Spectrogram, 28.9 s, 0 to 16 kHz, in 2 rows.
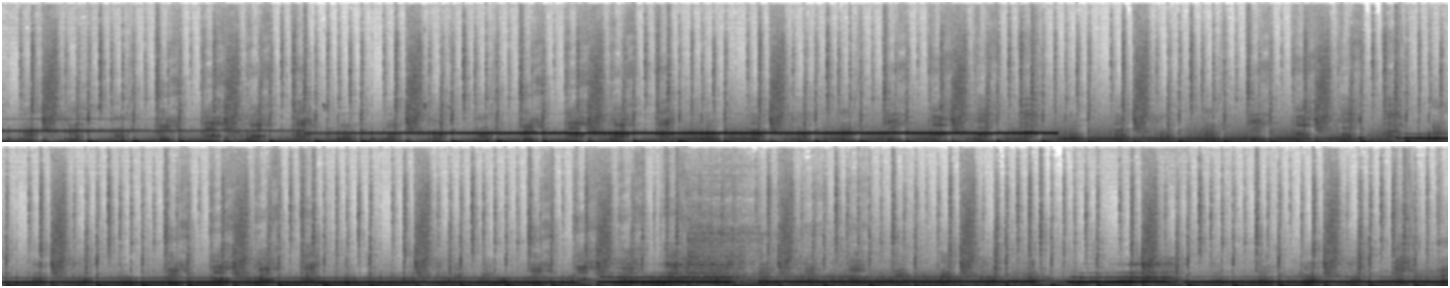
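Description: Steady sine tones from a tone generator driving a speaker-mounted Chladni plate, stepping through frequencies. The tone holds near 1330 Hz for the first few seconds, drops to about 1050 Hz, then moves in short steps between about 450 and 550 Hz, with brief breaks at each change. Background electronic music with a steady beat plays underneath.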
